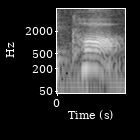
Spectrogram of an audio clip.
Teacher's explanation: in new england they cut off the r and they just say car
